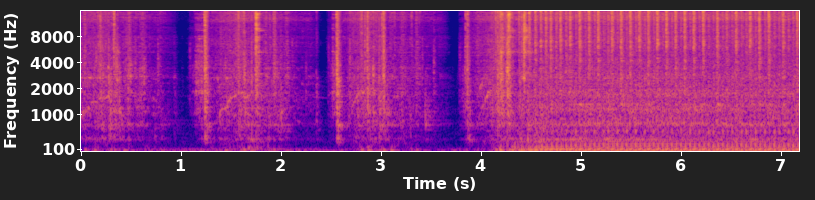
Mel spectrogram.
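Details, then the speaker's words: Brand-new pull-start engine on an International Harvester 4130 skid steer, first start with choke halfway. After a few pulls it catches and jumps to a steady flat-out roar with no throttle input; runaway to full speed, and damage was later found. "all right well uh that was strange it pretty much just took off if you noticed I haven't pulled the throttle down and it went full bore"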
